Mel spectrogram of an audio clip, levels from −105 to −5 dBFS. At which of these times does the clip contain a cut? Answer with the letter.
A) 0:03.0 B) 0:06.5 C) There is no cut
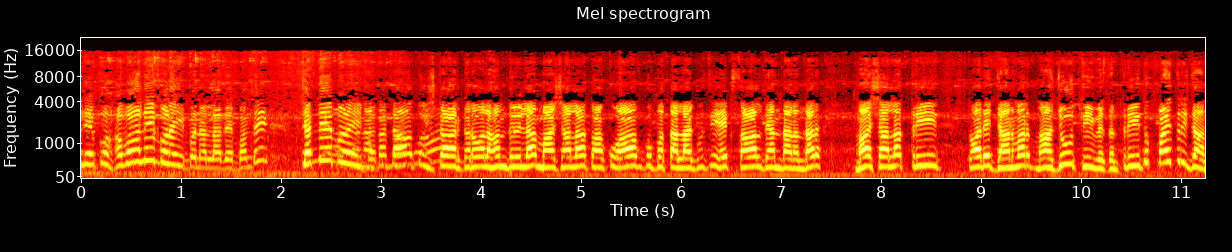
A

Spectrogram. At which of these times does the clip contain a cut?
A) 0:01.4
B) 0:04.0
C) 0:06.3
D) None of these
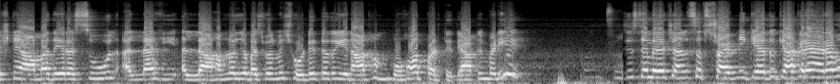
C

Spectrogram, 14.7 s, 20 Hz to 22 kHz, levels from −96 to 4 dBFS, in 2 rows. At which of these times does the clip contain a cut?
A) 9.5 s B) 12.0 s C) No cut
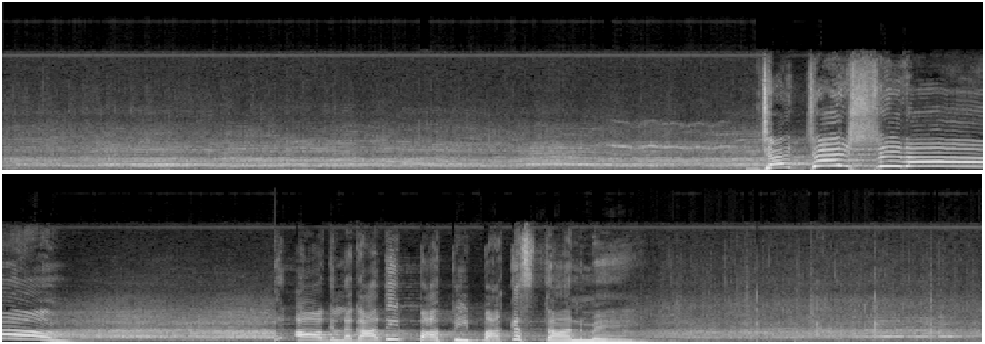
A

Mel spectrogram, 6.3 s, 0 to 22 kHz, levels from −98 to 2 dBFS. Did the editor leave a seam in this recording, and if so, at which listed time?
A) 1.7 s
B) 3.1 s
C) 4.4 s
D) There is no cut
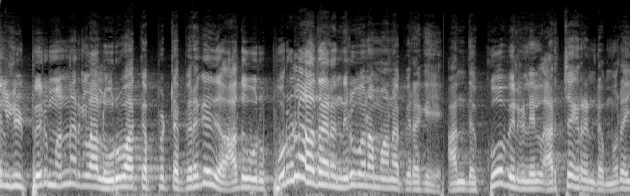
C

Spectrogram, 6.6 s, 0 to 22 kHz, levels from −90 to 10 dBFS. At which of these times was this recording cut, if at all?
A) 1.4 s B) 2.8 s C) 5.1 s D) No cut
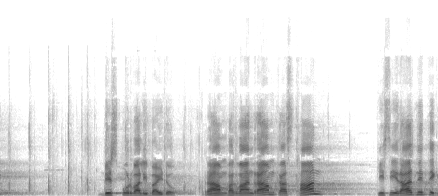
B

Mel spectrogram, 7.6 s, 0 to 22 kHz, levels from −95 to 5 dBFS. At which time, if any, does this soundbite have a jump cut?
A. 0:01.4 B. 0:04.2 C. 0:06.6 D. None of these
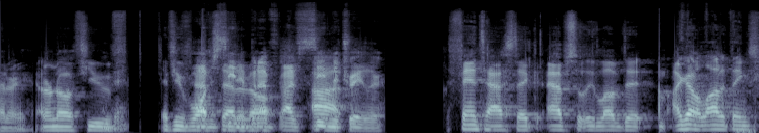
C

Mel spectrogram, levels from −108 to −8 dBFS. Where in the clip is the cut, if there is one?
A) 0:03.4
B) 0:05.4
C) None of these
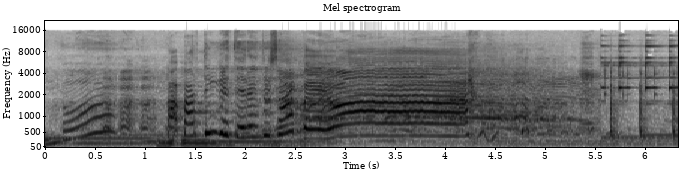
B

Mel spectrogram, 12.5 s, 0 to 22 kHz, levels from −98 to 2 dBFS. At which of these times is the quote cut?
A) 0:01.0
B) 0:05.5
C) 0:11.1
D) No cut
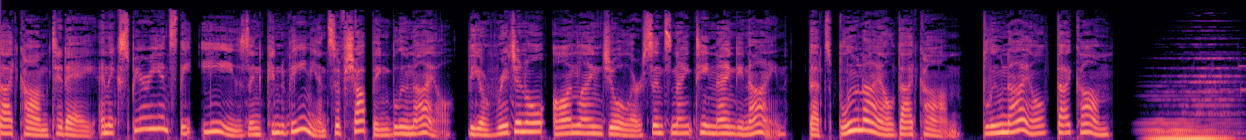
C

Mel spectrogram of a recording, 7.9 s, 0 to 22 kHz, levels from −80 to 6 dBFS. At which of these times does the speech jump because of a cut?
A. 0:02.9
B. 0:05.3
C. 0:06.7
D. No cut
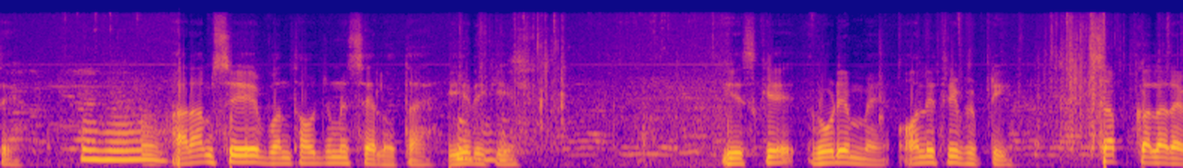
A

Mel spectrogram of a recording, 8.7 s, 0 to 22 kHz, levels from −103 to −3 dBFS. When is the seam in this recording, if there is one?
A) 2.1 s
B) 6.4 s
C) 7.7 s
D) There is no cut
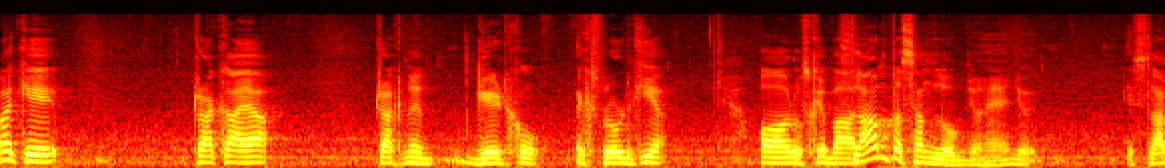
B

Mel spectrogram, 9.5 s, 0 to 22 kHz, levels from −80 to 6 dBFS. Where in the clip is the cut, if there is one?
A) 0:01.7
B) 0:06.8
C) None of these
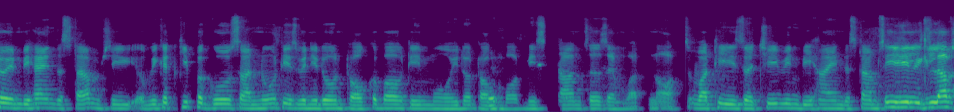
B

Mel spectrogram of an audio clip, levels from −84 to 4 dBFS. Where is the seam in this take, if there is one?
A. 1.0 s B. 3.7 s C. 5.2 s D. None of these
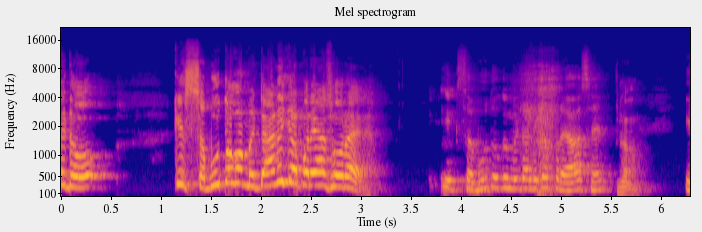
B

